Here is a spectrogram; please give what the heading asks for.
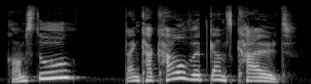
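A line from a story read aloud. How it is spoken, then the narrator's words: Mother calling from another room. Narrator (German): rief Mama aus der Küche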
